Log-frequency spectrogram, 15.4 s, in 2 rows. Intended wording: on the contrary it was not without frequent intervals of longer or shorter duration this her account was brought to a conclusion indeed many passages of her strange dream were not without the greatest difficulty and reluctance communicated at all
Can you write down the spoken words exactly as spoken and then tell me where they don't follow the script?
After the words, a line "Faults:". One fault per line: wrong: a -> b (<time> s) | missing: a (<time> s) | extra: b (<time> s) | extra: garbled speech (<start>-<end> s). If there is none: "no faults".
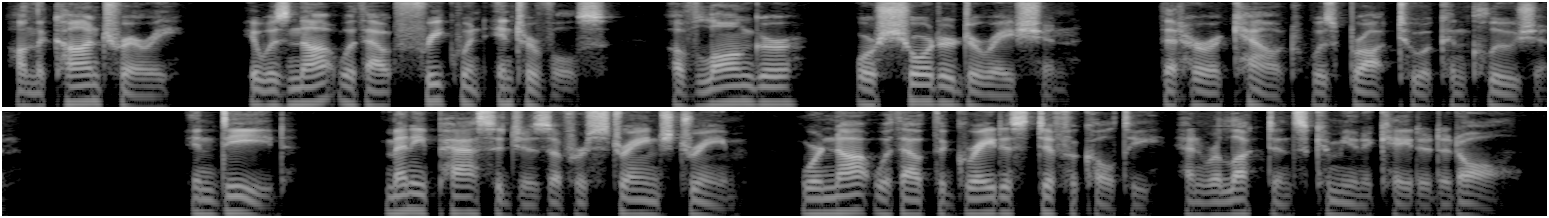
on the contrary it was not without frequent intervals of longer or shorter duration that her account was brought to a conclusion indeed many passages of her strange dream were not without the greatest difficulty and reluctance communicated at all
Faults:
wrong: this -> that (5.8 s)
